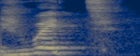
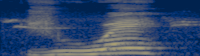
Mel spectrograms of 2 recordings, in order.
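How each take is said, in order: First: The final consonant is pronounced. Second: The final consonant is silent. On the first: The speaker calls it wrong. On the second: The speaker calls it right.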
